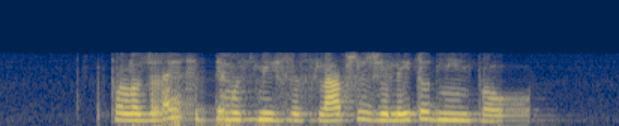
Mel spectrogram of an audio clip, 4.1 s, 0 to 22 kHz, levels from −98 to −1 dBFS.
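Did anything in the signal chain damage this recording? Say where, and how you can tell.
Yes. The damage comes from the codec stage. The whole clip carries the buzzy, gravelly roughness of the GSM full-rate codec, with sound confined to about 150 Hz to 3.5 kHz, which fits a 13 kbps GSM full-rate link. A spectrogram shows a hard ceiling at 3.5 kHz with an empty band above. The codec rebuilds each frame from a vocal-tract model driven by sparse, regularly spaced pulses, so fine excitation detail is replaced by a coarse, rasping texture.

The network stage adds lost GSM frames in two places. From 1.02 to 1.55 s, about 300 ms of frames drop out in gaps scattered over 480 ms, with the longest gap around a tenth of a second. From 3.32 to 3.53 s, about 200 ms is lost. In each gap the decoder repeats the last good frame, so the sound freezes into a metallic ring. On a spectrogram the bands smear into flat horizontal streaks. 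The waveform shows a repeated cycle.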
